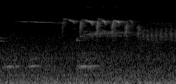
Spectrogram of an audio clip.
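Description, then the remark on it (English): Faint wild birds sing a brief burst of high chirps and tweets over a low, steady outdoor rumble, with no one speaking. “Some are singing all night. There's quite a lot of different birds out and about this early in the year.”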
